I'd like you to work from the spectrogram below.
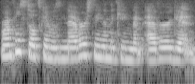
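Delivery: plain reading voice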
